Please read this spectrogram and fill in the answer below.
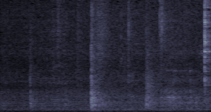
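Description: A metal cooking pot being moved off a gas stove's grate. It gives a light metal knock about a second in and a couple of softer clinks.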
